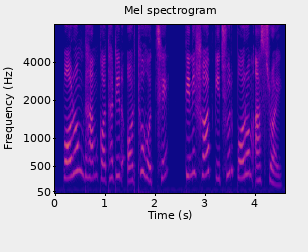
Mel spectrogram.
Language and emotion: Bengali, neutral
